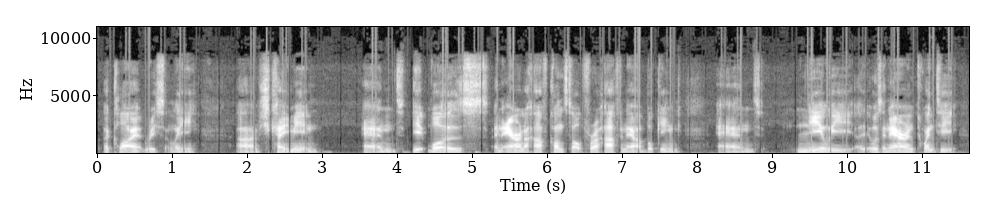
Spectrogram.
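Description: A man co-hosting a podcast interview and talking about his clients, speaking hesitantly with many pauses. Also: low voice, a bit bright, poor audio.

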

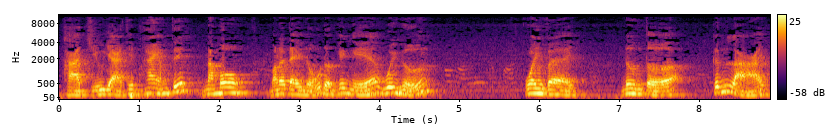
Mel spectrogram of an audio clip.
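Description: Man giving a measured Buddhist dharma talk. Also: medium pitch, a little mellow. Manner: measured, with frequent filler pauses. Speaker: Buddhist teacher. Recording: roomy with faint ambient noise.

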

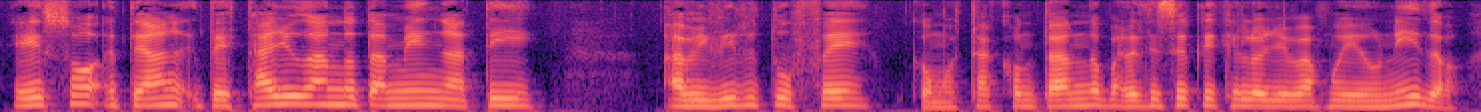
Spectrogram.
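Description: A woman interviewer asks her questions in a calm, measured way. Her voice is low and mellow, and it comes through clean and smooth. She speaks briefly and lets the guest talk.

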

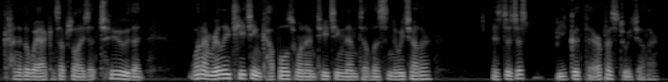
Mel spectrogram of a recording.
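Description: A man who is a couples therapist and host, chatting casually and telling a client's story with lively acted-out quotes. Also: mid-range voice, quick pace, no echo, studio quality.

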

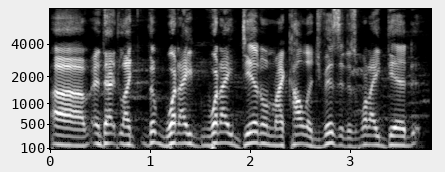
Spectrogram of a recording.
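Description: This American man from North Carolina, a playwright and audio dramatist, speaks as an interview guest in a hotel lobby. His voice sits on the high side, steady and a bit bright, moving a little fast. He tells his story casually and reflectively, often cutting himself off and repeating words.

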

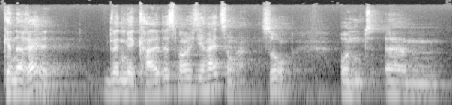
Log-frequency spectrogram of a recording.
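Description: A middle-aged man with a Rhineland German accent, a comedian chatting as a podcast guest in an animated, joking and emphatic way. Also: mid-range voice, a little slow. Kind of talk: casual podcast conversation.

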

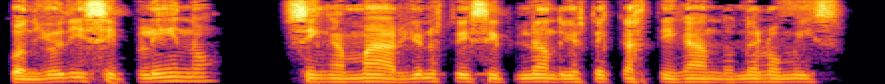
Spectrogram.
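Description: A man's voice: mid-range voice, fairly even intonation, fast talker, no room sound. Emphatic preacher man with a dry sound. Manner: emphatic preaching, addresses the congregation directly, acts out quoted dialogue; drops English phrases into Spanish. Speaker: pastor. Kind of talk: sermon.

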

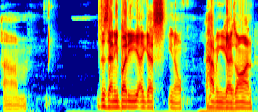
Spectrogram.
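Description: Slow, bright-toned male host. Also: fairly low pitch, smooth. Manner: rambling, hedging, with many fillers. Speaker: podcast host. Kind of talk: casual chat.

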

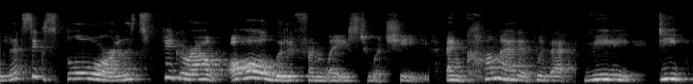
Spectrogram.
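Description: A woman's voice: medium pitch, darkish tone. A woman from Denmark, a coach talking earnestly in a podcast conversation and often checking in with "right?". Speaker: guest, coach for high achievers. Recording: roomy, echoey sound.

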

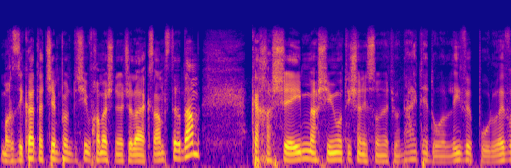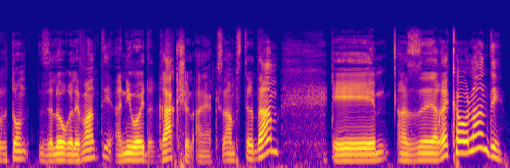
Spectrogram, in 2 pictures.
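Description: Chatting casually on a podcast, an Israeli-accented football broadcaster being interviewed hammers his points home by repeating phrases. He has an expressive, mid-range, fairly bright voice with no room sound.

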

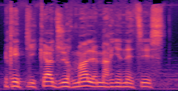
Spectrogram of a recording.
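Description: A man narrating a storybook in an animated, expressive way. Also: mid-range voice, normal speed, faint music behind. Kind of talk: storybook reading.

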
